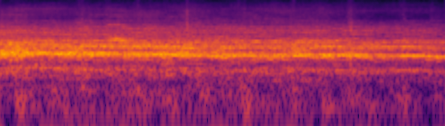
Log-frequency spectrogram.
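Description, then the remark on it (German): A crowd of children loudly croaks like the Frog King at the end of a fairy-tale theatre show, a dense, continuous chorus of high, raspy voices sustained throughout with a few shouts poking through. “Mittlerweile ist aus dem Frosch ein schöner Prinz geworden, das Märchen ist zu Ende und die Kinder dürfen noch mal so richtig laut quaken wie der Froschkönig.”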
